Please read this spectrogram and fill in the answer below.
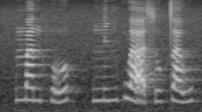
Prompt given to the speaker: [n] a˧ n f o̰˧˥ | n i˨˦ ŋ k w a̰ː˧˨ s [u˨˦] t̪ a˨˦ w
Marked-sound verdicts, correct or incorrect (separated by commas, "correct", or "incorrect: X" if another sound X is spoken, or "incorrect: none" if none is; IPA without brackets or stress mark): incorrect: m, correct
